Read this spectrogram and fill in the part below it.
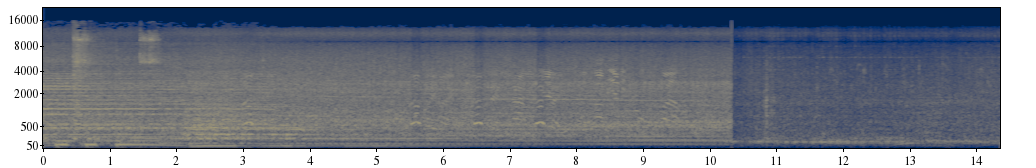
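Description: Water splashes against the hull of a small boat.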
